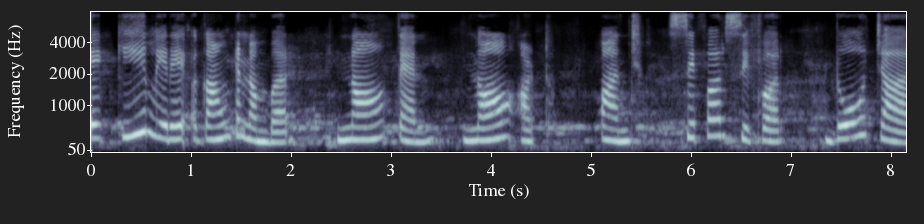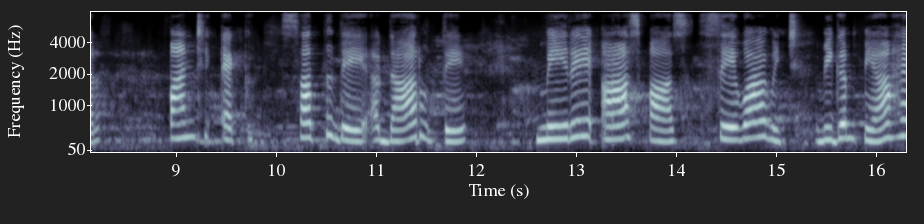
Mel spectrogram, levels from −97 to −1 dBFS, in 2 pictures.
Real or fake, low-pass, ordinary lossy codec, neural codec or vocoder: fake; none; none; codec, 16 kHz, 4 kbps, X-Codec, HuBERT features, trained on balanced general audio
